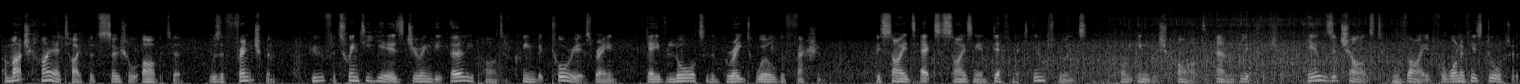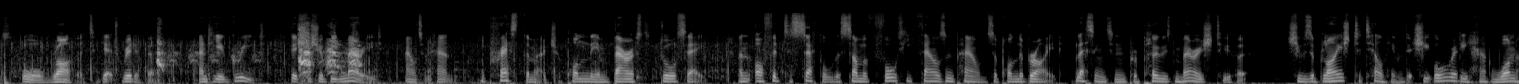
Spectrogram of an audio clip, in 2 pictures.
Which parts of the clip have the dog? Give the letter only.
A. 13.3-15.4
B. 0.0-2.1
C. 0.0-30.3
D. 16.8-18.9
D.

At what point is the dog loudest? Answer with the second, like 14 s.
18 s.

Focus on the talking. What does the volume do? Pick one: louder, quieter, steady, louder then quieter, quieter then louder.
steady.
